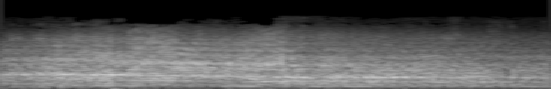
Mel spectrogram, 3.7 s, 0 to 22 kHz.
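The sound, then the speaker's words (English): A loud, continuous roar of NASCAR stock car engines racing around the big oval track of the California Speedway, a dense wash of motor noise with cars whizzing past and no talking. “Here's NASCAR's Auto Club 500 as cars whiz around the California Speedway's big oval racetrack.”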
